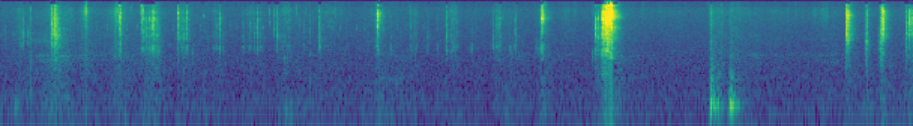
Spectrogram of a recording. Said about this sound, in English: As you tighten this, you'll shear everything through and make your cut like that.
